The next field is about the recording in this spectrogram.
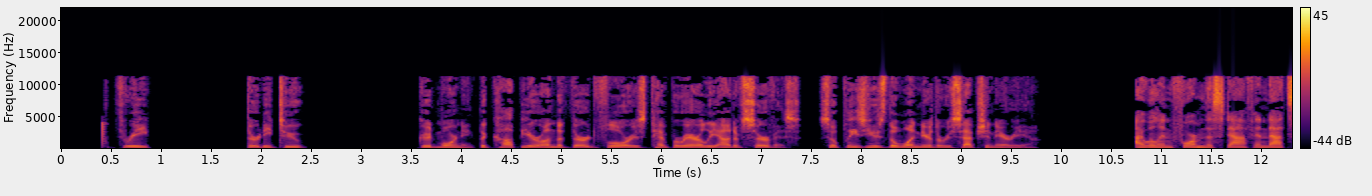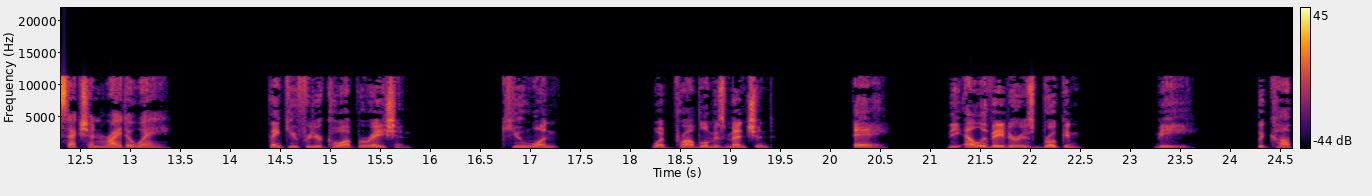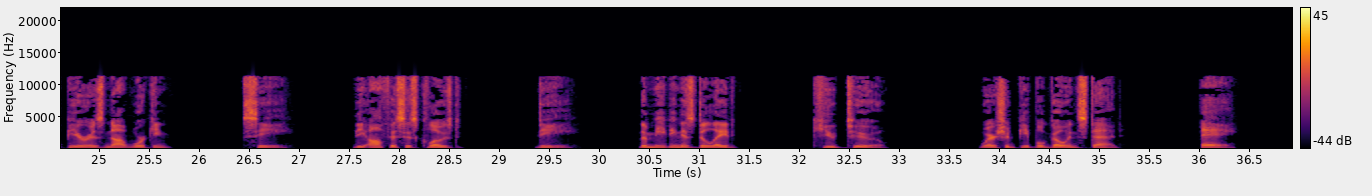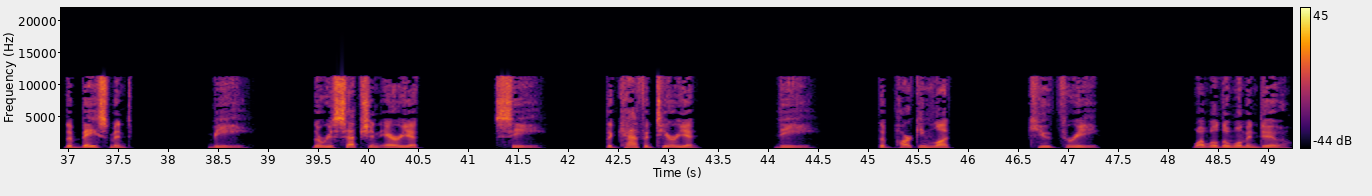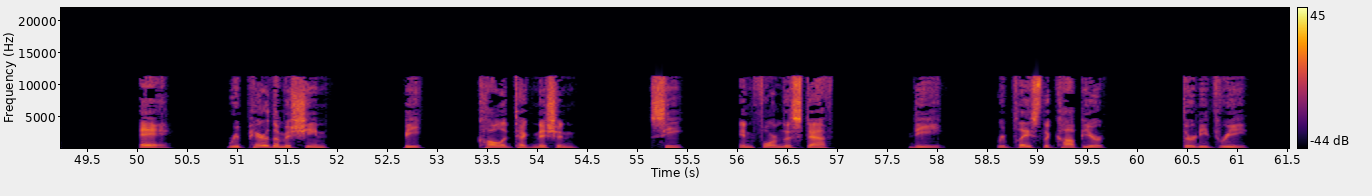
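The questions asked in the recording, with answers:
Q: What problem is mentioned?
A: B: The copier is not working.

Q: Where should people go instead?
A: B: The reception area.

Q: What will the woman do?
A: C: Inform the staff.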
